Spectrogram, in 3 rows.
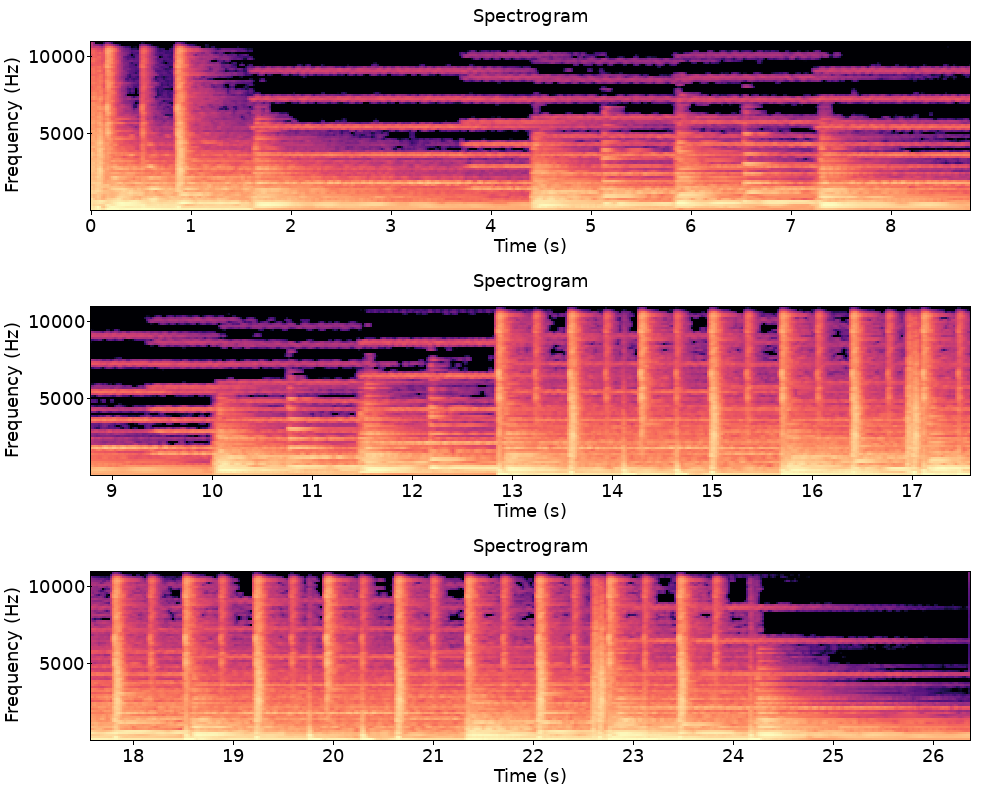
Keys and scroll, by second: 26.0 super+z.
